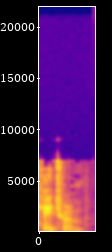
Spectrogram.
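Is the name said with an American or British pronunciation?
British. It is said with a local British pronunciation. "how the locals say it there"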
